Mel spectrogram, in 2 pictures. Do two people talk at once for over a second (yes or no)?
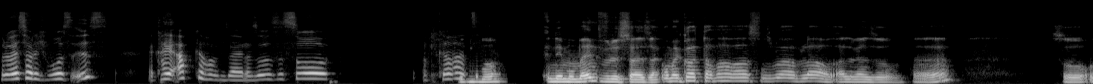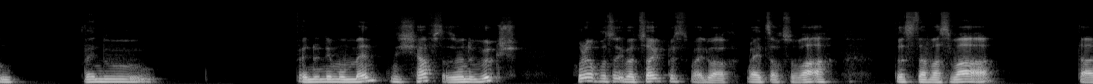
no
